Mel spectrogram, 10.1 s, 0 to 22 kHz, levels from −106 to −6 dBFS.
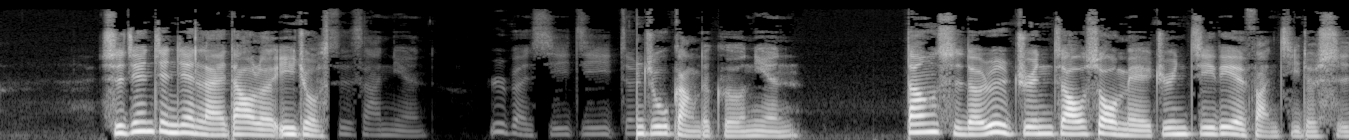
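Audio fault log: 2.45 to 4.77 s, one channel inverted: the speech drops by about 29 dB and turns faint, its centred body nearly gone, until it returns at full level. One stereo channel has likely had its polarity flipped, so the shared centre cancels in mono.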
